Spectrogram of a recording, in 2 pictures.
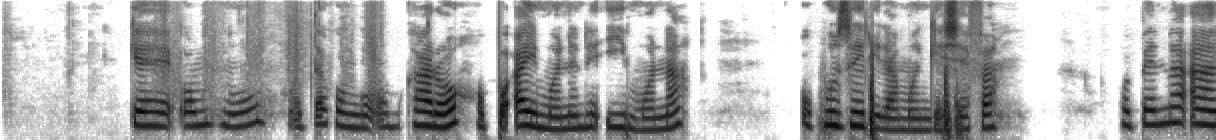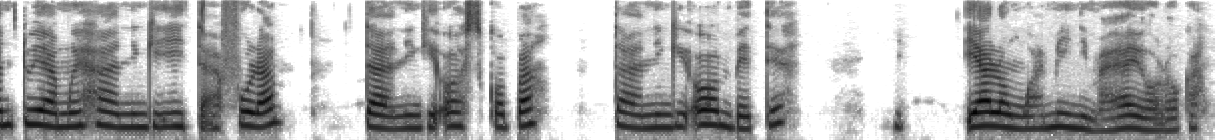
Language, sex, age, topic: Oshiwambo, male, 18-24, finance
